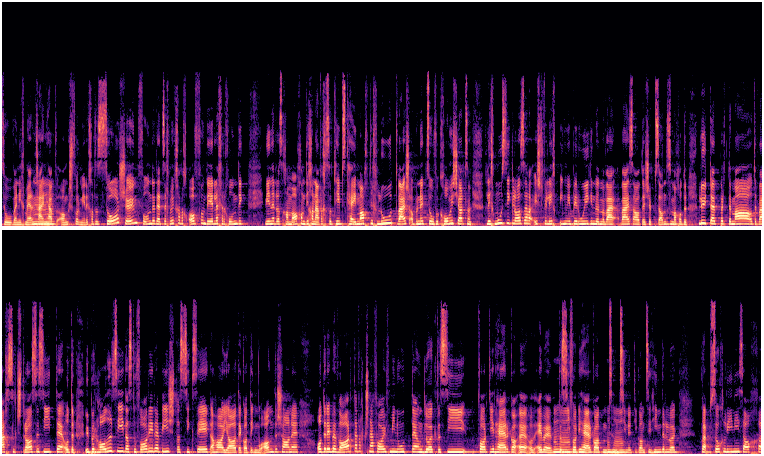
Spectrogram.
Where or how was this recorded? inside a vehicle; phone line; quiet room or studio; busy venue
busy venue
